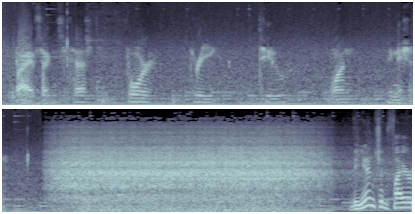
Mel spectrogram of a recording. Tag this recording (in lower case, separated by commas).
music, speech, jet engine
